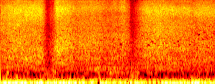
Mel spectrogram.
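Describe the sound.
A very dry piece of tanned leather is rubbed, giving a rough, steady, hissing scrape with two sharper, brief strokes standing out. The sound is fairly loud and has no voices.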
